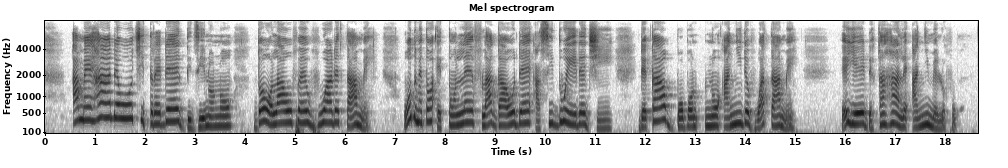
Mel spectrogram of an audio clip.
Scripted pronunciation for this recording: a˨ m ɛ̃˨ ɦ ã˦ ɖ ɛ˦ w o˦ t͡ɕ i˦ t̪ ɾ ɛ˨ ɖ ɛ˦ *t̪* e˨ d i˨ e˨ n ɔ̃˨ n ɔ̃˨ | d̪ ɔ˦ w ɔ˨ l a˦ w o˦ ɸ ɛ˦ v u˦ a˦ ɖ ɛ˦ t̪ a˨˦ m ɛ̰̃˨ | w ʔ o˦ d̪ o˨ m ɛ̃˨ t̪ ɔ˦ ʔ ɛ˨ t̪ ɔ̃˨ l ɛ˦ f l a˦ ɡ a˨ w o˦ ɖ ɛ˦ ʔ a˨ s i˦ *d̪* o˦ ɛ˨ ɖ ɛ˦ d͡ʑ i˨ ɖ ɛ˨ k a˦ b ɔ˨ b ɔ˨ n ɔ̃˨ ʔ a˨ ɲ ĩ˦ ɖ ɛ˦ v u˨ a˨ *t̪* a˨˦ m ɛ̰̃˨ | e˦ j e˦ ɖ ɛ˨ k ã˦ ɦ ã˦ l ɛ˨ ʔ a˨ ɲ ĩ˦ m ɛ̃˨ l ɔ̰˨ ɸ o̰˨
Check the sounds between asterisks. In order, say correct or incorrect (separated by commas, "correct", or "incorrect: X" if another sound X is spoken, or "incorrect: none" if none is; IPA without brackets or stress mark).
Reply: incorrect: d̪, correct, correct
